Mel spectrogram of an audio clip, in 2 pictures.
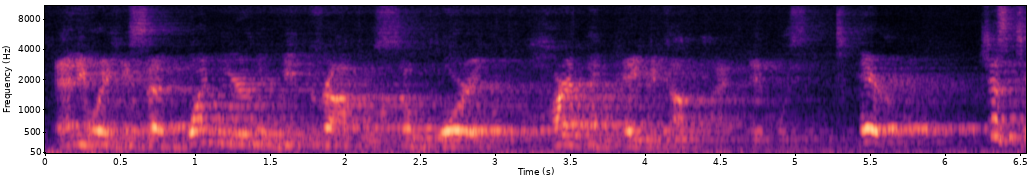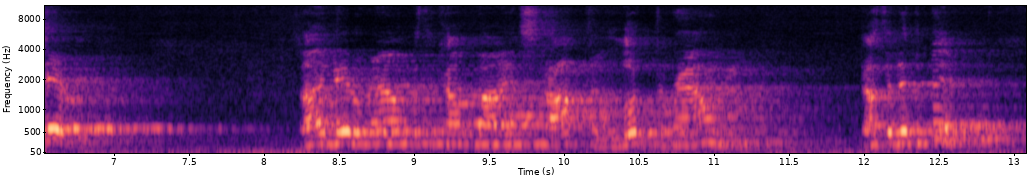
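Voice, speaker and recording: A man's voice: high voice, normal speed, fairly bright tone. A man performing in a readers theater, telling tales in a folksy stage storytelling style. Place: large hall, live stage reading. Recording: echoey hall from far off, faint noise.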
